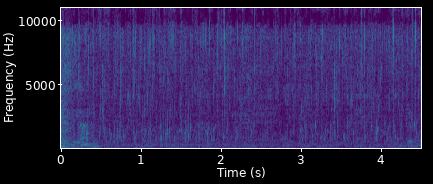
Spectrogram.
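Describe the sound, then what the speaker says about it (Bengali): Prawns fry in a pan for a Bengali home-cooked dish, giving a steady, close, dense sizzle that carries on evenly without pause. "চিংড়ি মাছটা ভেজে রাখছিলাম"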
